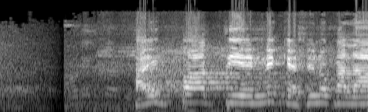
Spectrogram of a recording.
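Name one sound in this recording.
A middle-aged man speaks loudly into microphones.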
